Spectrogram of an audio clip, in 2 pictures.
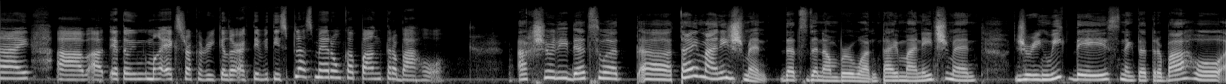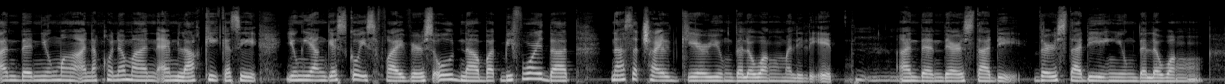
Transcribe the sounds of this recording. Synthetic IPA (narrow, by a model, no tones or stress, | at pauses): ajʔaʔɐt̪ʔɛt̪ojʊŋmɐŋaʔɛkst̪ɾɐkɐɹikjʊlɐɹɐk̚t̪ivɪt̪isplɐsmɛːɾoŋkɐpɐŋt̪ɾɐbaːɦo̰ | ʔak̚t͡ʃuɐlid̪at̪swɐt̪̚ʔɐt̪ːajmːanɐd͡ʒmɛ̃nt̪̚d̪at̪sd̪ɐnɐ̃mbɛɹwɐ̃nt̪ãjmːanɪd͡ʒmɛ̃nt̪̚d͡ʒuɹɪŋwik̚d̪ejsnɐɡ̚t̪at̪ɾɐbaːɦo̞ʔɛ̰nd̪ɛnjʊŋmɐŋaʔɐnɐkːonɐmanʔɐ̰jmlakikɐsɛjʊŋjaŋɡɛskoɪsfajvjiːɹsʔowld̪̚nɐbɐt̪̚bɪfoɹd̪ɐt̪̚nasɐt͡ʃajld̪̚kɛɹjʊŋd̪ɐlɐwaŋmɐlɪlɪ̰ʔɪ̰t̪̚ʔɛ̃nd̪ɛ̃nd̪ɛɹst̪ad̪ḭd̪ɛɹst̪ad̪iɪŋjʊŋd̪ɐlɐwaŋ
